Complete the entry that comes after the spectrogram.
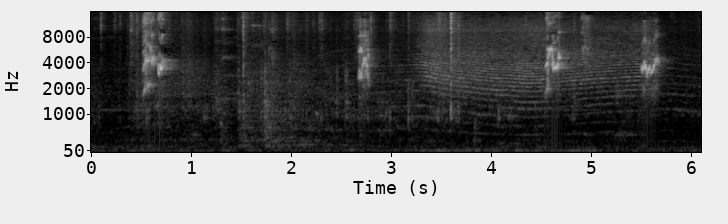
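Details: Lovebird chirping in the morning: four loud, harsh, high-pitched chirps spaced about one to two seconds apart, with a softer, buzzy, ringing tone rising in between over a quiet background.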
